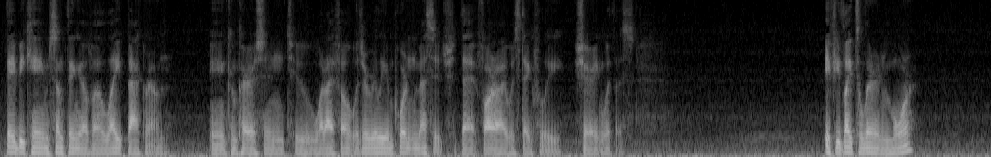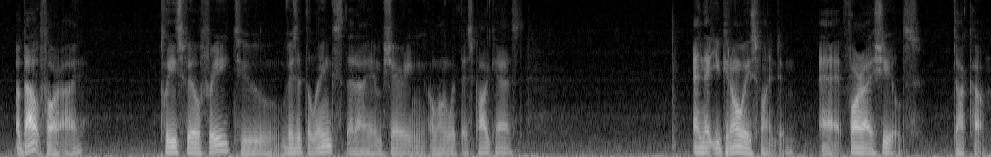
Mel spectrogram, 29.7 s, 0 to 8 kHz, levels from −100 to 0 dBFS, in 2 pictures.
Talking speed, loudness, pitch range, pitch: 115 wpm, -36 LUFS, 80-95 Hz, 90 Hz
